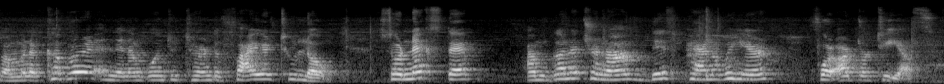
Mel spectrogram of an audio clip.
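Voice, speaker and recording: A woman with a Spanish accent speaks at a fairly slow pace with ordinary pitch variation, with audible room echo and noticeable background noise. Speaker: home cook. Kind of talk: cooking tutorial. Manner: casual, slightly halting.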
